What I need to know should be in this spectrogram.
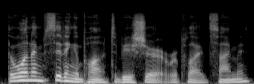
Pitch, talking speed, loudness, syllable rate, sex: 125 Hz, 235 wpm, -19 LUFS, 6.3 syllables/s, male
